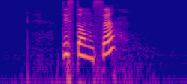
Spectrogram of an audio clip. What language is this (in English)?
Norwegian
